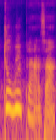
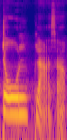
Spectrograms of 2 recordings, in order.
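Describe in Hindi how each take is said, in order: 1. पहले शब्द में oo स्वर है। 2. पहले शब्द में oh स्वर है। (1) "बहुत सारे लोग जो हैं इसको प्रोनाउंस करते हैं टूल plaza" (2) "so it is Toll Plaza"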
